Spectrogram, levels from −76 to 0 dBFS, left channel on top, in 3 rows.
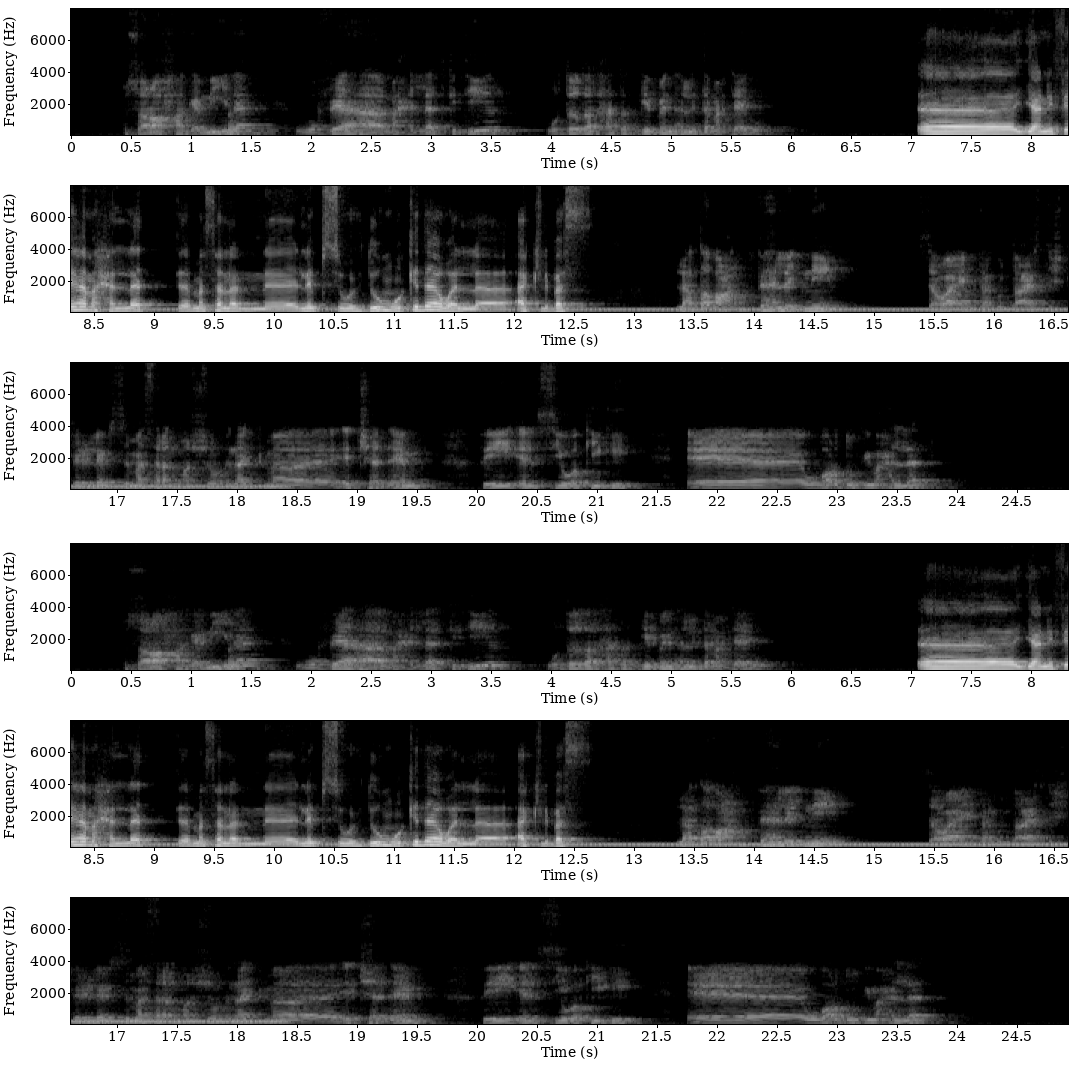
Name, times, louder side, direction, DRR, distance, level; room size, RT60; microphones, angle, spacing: voice 1, 0.4-1.6 1.9-3.6 4.0-5.8 13.3-14.8 15.4-21.3 21.7-23.8, left 1 dB, 45° left, 3.1 m, -39 dB
voice 2, 7.1-12.5, left 1 dB, 15° left, 0.6 m, -21 dB
sound 1, 8.4-18.4, right 2 dB, 65° right, 1.7 m, -39 dB
26.0 x 9.9 x 5.1 m
head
